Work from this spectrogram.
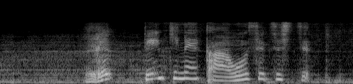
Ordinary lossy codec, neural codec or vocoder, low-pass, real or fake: none; codec, 24 kHz, 1 kbps, SNAC; 7.2 kHz; fake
